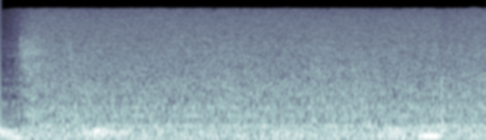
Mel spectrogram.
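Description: Loud, even hiss like radio static, starting abruptly.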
